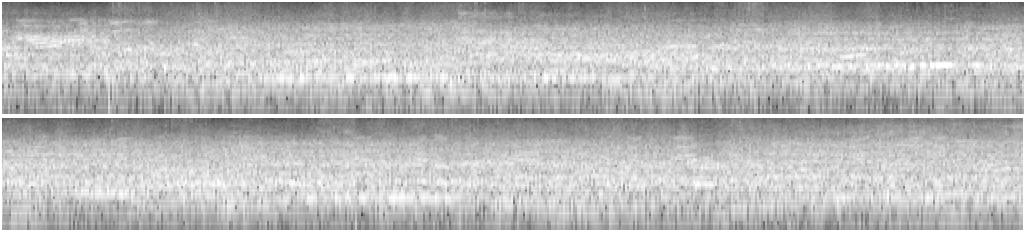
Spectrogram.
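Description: Indistinct chatter of many overlapping voices at a steady level, with no single speaker standing out.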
